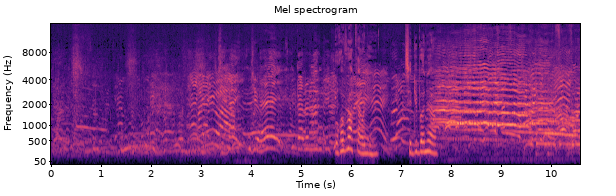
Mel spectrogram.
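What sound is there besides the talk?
crowd shouting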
